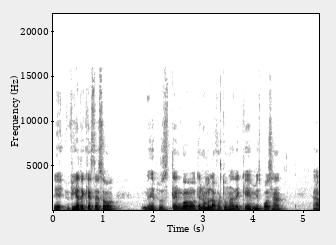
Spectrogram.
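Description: Somewhat breathy and dark, mellow in tone, a man with a Mexican accent talks at a moderate pace with fairly even intonation. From Mexico, Aguascalientes. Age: 30s. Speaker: engineer, new father. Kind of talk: casual chat.

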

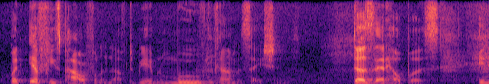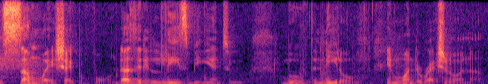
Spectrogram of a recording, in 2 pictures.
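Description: A man's very deep, low voice with vocal fry, lively intonation, big swings in loudness, and a moderate pace. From Texas. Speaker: radio host. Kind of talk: casual chat. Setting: studio.

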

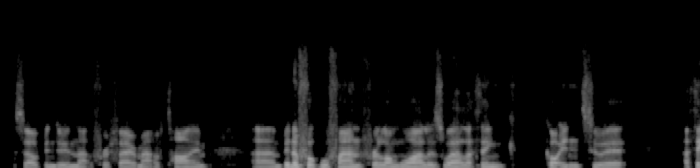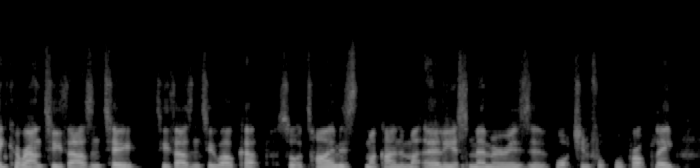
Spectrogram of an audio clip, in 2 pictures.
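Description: At a fairly quick pace, a man with an English accent speaks at medium pitch with ordinary pitch variation. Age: 20s. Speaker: football podcast co-host. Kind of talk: casual chat.

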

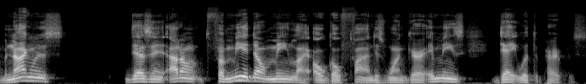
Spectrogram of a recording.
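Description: In a very clean recording with a silent background, a man with a normal speaking voice talks at a moderate pace, medium in pitch, with lively intonation. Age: 30s. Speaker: podcast host. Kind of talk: casual chat.

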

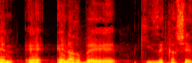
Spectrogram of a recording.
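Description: This man's tone is dark and mellow. The recording is very clean and the background silent. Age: 50s. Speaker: applied anthropologist. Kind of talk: interview.

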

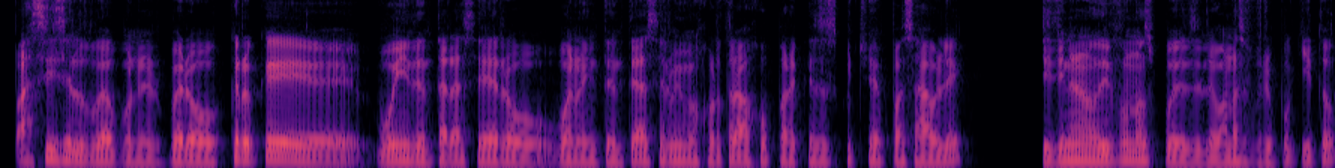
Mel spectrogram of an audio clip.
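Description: In a dry, close sound with no echo, a man with a normal speaking voice talks at a fairly quick pace, with medium pitch and fairly even intonation. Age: 20s. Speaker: podcast host. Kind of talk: casual chat. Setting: recording post-episode note. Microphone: new microphone.

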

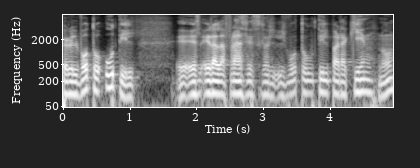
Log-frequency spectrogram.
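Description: A man talks with a Mexican accent. His pitch sits fairly low. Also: ordinary pitch variation, fairly slow pace, very clean recording, silent background. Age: 30s. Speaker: podcast host and rock guitarist. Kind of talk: casual solo monologue. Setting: home studio. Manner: hesitant, many fillers.

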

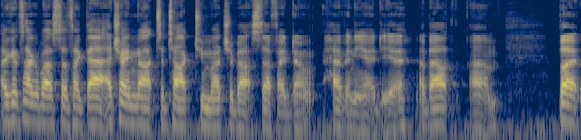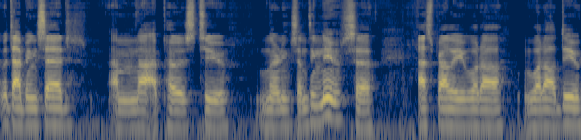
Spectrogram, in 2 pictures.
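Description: A man with an unremarkable speaking voice talks at a moderate pace, medium in pitch and fairly even in intonation. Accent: American. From Idaho, US. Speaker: podcast host, Air Force service member. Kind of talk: casual solo monologue. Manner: casual, many filler words.

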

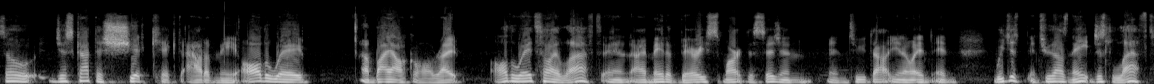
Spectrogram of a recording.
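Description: Recorded very cleanly against a silent background, a man speaks at a moderate pace and medium pitch with ordinary pitch variation and very even loudness. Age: 30s. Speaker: recovery podcast host. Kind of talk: personal testimony in interview. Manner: animated, casual.

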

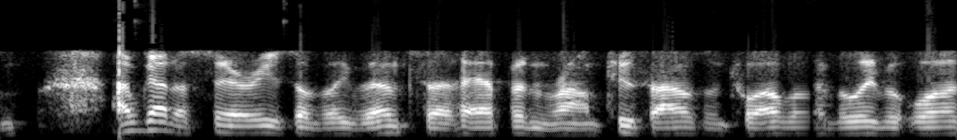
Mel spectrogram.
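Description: Speaking at a moderate pace in an American accent, a man has a plain, everyday voice with a fairly low pitch. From St. Louis, Missouri. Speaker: caller. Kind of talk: casual chat. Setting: phone call.

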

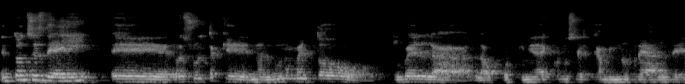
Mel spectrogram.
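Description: A man uses an ordinary speaking voice at a medium pitch. He keeps a moderate pace. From Mexico, Aguascalientes. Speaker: architect. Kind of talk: interview.

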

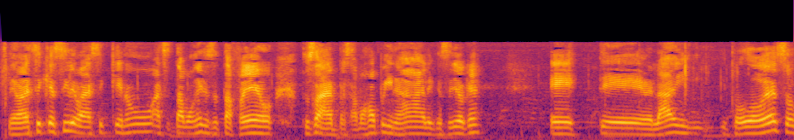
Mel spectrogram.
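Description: A plain, everyday voice from a man, with ordinary pitch variation. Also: fairly high pitch for a man, fairly quick pace. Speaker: podcast guest. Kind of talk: casual chat.

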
